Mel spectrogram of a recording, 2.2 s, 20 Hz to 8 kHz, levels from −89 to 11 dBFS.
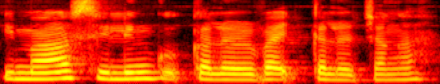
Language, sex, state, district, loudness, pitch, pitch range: Wancho, female, Arunachal Pradesh, Longding, -16 LUFS, 210 Hz, 200-225 Hz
